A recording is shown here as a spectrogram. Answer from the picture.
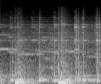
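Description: Festival hayashi music for suzume odori: shinobue bamboo flutes playing a held, high melody over taiko drums beaten in a quick, steady rhythm, with sharp strikes several times a second.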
